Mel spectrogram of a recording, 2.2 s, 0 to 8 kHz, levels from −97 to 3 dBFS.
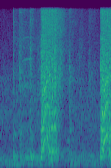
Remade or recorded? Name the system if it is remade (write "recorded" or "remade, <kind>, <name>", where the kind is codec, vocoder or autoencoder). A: recorded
